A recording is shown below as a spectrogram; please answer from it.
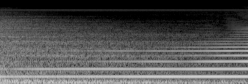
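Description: A conch shell blown in one long, steady note over a low rumble.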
